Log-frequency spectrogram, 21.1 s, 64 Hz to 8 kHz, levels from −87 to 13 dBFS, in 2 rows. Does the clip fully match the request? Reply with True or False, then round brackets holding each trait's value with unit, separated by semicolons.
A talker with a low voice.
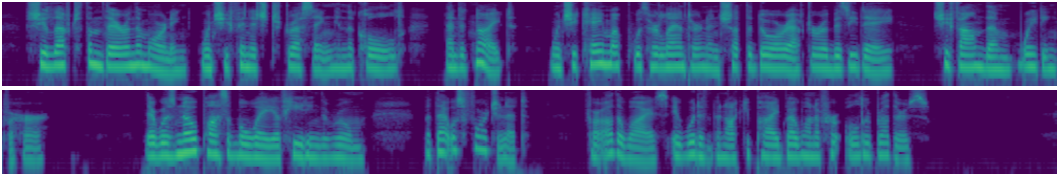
False (185 Hz)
